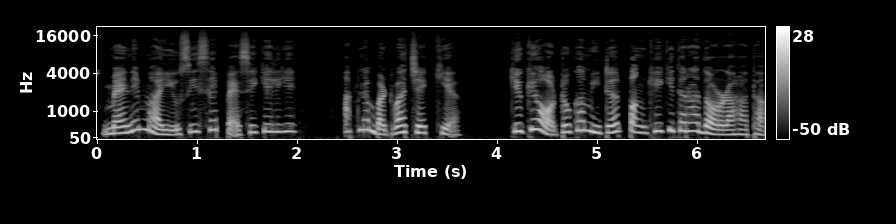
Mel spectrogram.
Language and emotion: Urdu, sad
